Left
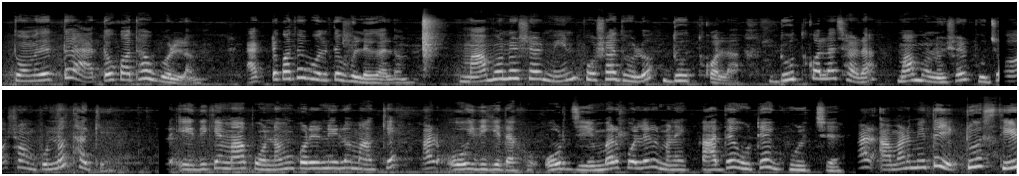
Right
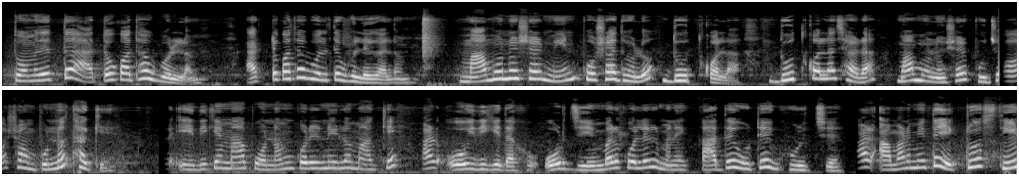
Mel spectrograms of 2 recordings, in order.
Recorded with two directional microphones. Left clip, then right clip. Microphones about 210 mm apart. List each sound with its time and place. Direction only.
0.1 s speech: 25° right (ahead or behind)
11.9 s speech: 20° right (ahead or behind)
